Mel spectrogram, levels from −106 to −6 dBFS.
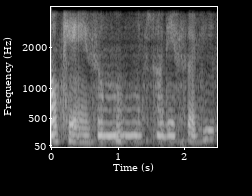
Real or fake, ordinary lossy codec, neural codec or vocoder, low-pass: fake; none; codec, 24 kHz, 0.9 kbps, WavTokenizer, small release; 3.6 kHz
